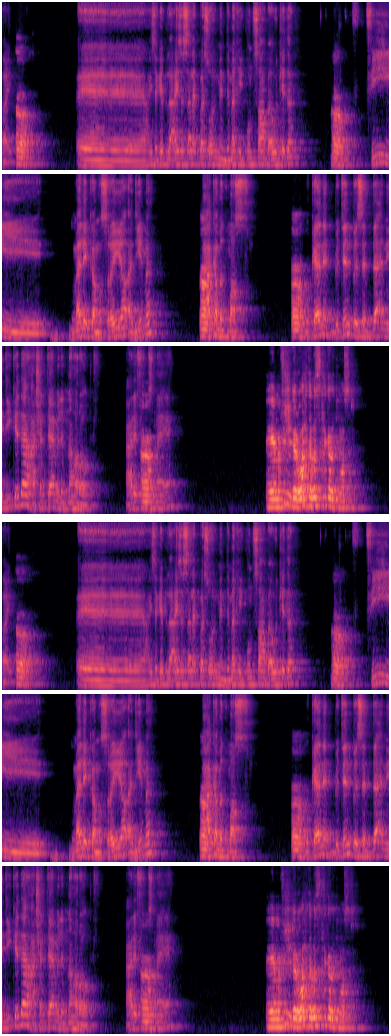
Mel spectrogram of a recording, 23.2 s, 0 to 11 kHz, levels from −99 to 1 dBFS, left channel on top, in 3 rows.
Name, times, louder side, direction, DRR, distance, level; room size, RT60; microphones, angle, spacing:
voice 1, 1.5-5.9 6.6-6.8 7.3-8.6 9.1-10.8 11.8-12.7 13.8-17.2 18.0-18.9, left 1 dB, 5° left, 7 dB, 1.7 m, -36 dB
voice 2, 20.8-22.4, left 1 dB, 50° left, 3 dB, 3.4 m, -27 dB
21.5 x 17.0 x 7.8 m, 0.69 s
head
